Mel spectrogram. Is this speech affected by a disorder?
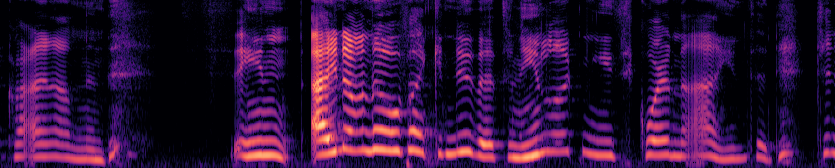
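Yes: cerebral palsy; speaking hard, voice sounds unexpected to listeners.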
